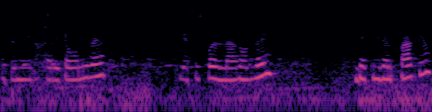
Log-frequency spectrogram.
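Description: A dark, mellow tone moves at a fairly slow pace with fairly even intonation. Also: woman, fairly high pitch for a woman.

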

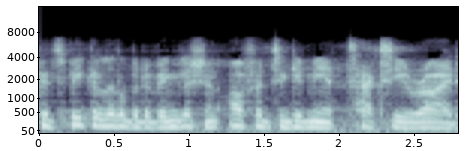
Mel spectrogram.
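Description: Light background noise sits under a man speaking with ordinary pitch variation in a dry sound with no echo. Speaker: travel vlogger. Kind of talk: casual vlog chat. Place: car. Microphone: phone near.

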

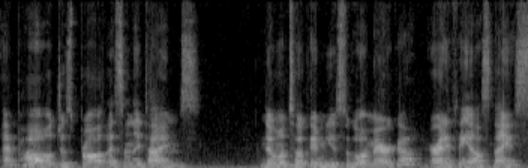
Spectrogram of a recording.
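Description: Plain reading aloud with ordinary pitch variation

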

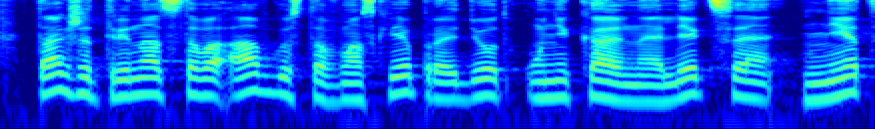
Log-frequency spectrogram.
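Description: In a plain, everyday voice, a man speaks at a medium pitch with fairly even intonation, and the sound is dry and close with no echo. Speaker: webinar moderator. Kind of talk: reading listener questions. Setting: online livestream.

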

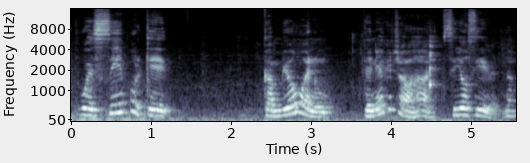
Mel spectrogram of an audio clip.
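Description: Pitch swings very widely as a woman speaks. She goes very slowly over light background noise. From Costa Rica. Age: 80s+. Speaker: documentary subject, mother. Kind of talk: documentary interview, conversation with her daughter. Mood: reflective, recounting hard memories. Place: home room. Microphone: lapel.

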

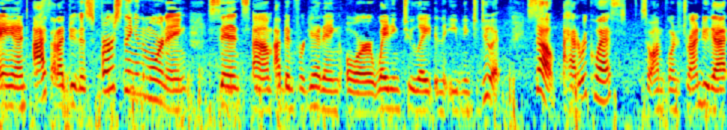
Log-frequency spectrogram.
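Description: A woman puts on a raspy character voice at medium pitch. Her intonation is lively, her pace moderate, and clear background noise runs underneath. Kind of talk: casual vlog chat. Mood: relaxed, friendly.

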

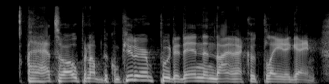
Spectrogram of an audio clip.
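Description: A man's lively intonation over a quiet background. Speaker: conference speaker. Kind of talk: conference talk, storytelling. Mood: light, humorous. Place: stage. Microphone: headset.

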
